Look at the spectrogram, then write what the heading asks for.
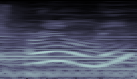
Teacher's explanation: kalimat really memiliki intonasi naik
